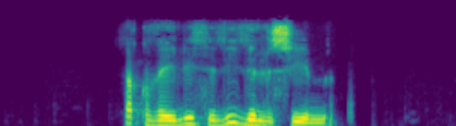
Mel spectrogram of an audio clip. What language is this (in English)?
Kabyle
